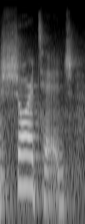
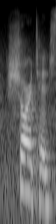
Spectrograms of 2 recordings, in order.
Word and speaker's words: shortage: good perfect so shortage shortage the emphasis of the word is in the first syllable shortage not shortage shortage very good what does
